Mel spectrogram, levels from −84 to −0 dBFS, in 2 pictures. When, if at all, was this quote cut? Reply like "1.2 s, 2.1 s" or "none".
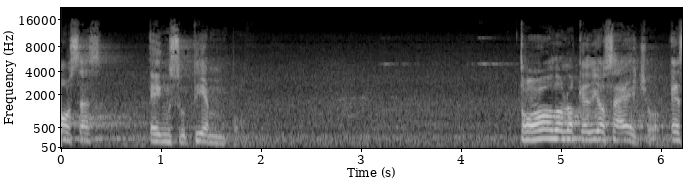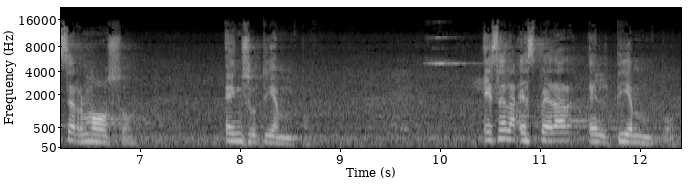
10.8 s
